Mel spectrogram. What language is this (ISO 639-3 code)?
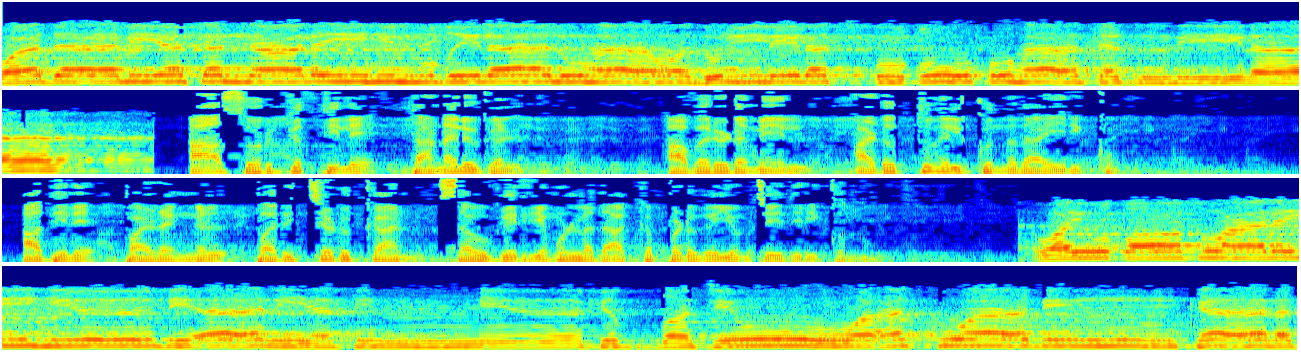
ara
